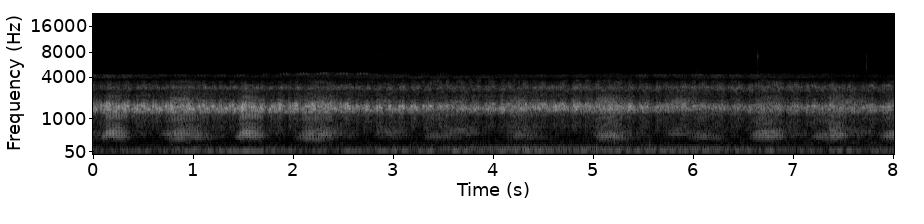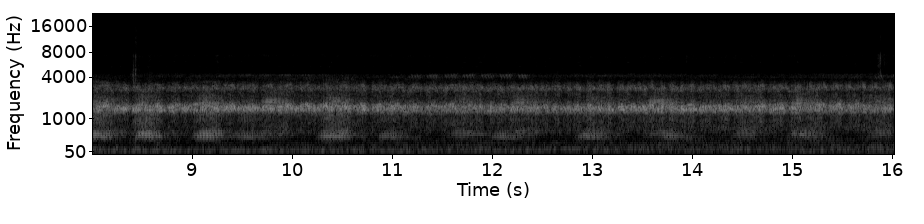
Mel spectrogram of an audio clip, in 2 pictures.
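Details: At midnight in a village, frogs at a pond refilled by rain after drying out over winter croak in a steady chorus, short pulsed notes about twice a second, amid otherwise silent surroundings.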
